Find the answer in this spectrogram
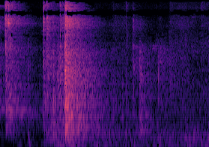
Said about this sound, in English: I'm going to just show you a little thing here, and that's opening this door. Oh, hang on. Press the button properly.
